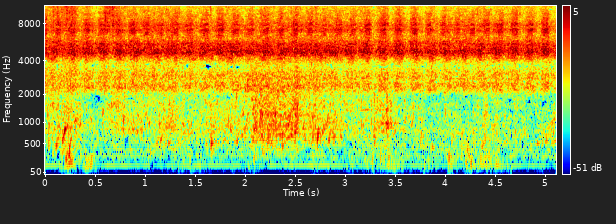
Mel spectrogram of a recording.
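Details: Seaside cicadas on Badija island in Croatia keep up a constant shrill, pulsing buzz, with water splashing and a faint low engine hum in the background.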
